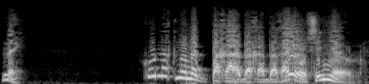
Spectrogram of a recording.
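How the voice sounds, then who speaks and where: Radio drama henchman: obsequious, husky, sing-song swings in pitch, eager to please his master. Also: wildly swooping pitch, a little slow, full character voice. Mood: hesitant. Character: deferential, fawning male servant of a rich landowner.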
